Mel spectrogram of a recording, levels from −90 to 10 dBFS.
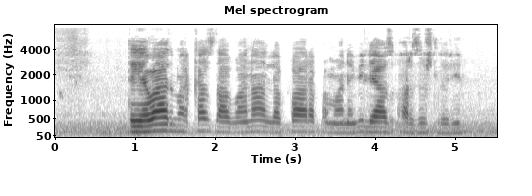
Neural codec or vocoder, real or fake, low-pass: none; real; 7.2 kHz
